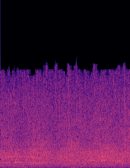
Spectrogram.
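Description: Audience applause for actor Gyula Bodrogi at a music awards ceremony, a dense, loud wash of clapping hands sustained evenly throughout without any voices.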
